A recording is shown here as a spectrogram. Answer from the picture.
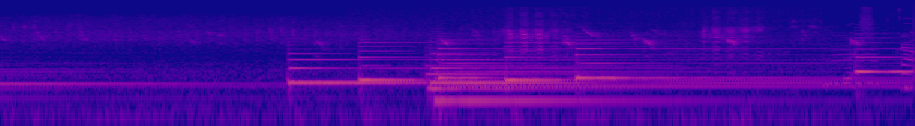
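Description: Gentle piano music: chords ring and fade, with new notes struck from about two seconds in. A goat kid bleats near the end.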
